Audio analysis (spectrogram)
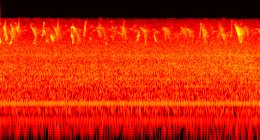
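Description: Baby chicks peep softly in a scattered chorus of short, high chirps while foraging and drinking, faint and close, over a low steady hum of a brooder or fan.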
